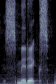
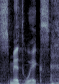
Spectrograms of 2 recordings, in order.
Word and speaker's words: Smithwick's: Another one is Smithwick's Red Ale. It's, if you're an American, pronounce Smithwick's, but in Dublin they pronounce it Smithwick's.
